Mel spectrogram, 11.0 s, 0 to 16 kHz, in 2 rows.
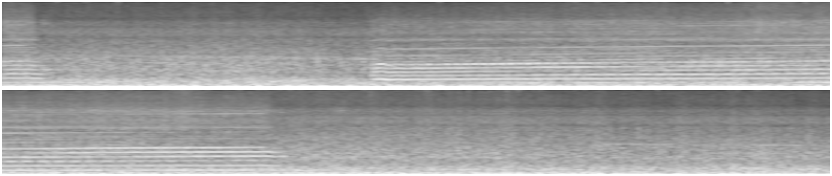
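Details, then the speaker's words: Salvage Ariel Atom that isn't running quite right, running about 15 psi boost (3 psi over stock). Engine note climbs smoothly for about five seconds while accelerating to the speed limit, then eases off. A clean pull with no misses; feels good. "That's about what it felt like. So it's feeling pretty good."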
